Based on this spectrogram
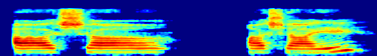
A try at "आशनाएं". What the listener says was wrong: आश नाए। नून का भी वहाँ पे नुक्ता है।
